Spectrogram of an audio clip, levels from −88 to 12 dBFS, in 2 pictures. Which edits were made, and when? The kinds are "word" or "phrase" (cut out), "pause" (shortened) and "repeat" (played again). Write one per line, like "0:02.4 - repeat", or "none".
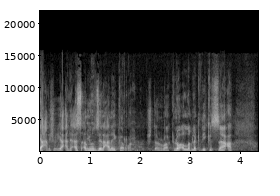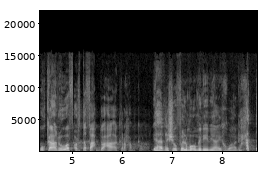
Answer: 0:00.9 - word
0:02.1 - pause
0:03.0 - word
0:05.0 - word
0:05.5 - phrase
0:06.5 - pause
